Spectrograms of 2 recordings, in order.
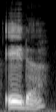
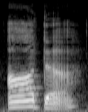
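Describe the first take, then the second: First: It is said not rhyming with 'ardor'. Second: It is said rhyming with 'ardor'. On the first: The speaker calls it wrong. "not Ada, as it looks" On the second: The speaker calls it right. "You rhyme it with ardor"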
